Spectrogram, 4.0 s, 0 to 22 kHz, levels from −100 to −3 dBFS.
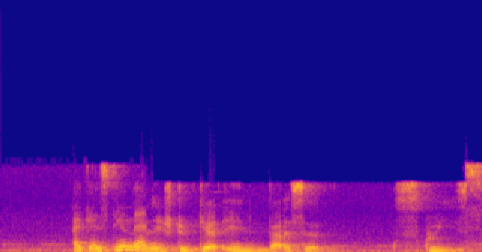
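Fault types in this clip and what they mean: Section at the wrong speed: from 1.21 to 3.88 s the speech drops to 0.79 times speed, so it drags and sits about four semitones lower, likely a playback clock mismatch.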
